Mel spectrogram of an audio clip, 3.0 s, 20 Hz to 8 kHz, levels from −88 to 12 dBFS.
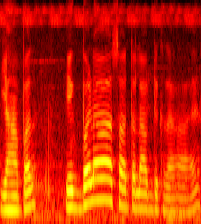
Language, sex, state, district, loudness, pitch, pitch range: Hindi, male, Chhattisgarh, Bilaspur, -17 LUFS, 165 Hz, 150-195 Hz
